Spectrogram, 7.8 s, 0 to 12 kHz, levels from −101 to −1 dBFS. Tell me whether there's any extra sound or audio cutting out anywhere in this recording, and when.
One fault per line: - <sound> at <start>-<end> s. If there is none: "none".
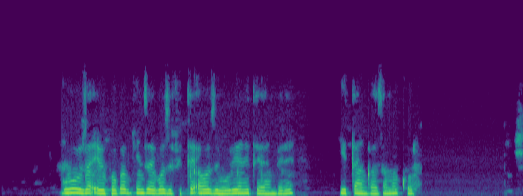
none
